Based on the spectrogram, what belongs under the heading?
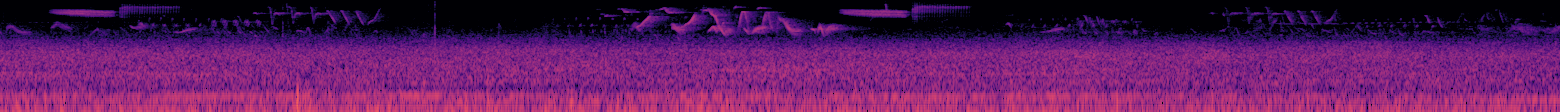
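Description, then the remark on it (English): A blue-winged warbler's buzzy bee-buzz song rings out among other bird calls, set against a steady hiss of insects and outdoor ambience. “The bee buzz song.”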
